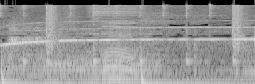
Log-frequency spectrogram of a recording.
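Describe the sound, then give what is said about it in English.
A police siren wails in a steady, high, slightly rising tone, set against a loud, low rumbling backdrop that runs through the whole clip. “when sirens go off.”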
